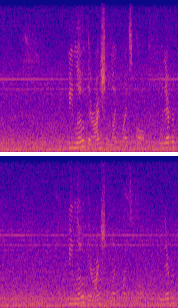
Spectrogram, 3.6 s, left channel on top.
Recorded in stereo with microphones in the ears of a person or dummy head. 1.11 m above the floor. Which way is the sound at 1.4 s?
5° left (ahead or behind).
